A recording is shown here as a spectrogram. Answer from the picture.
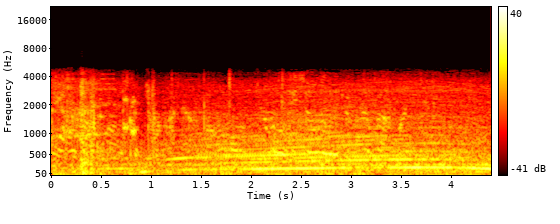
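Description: Car road and engine noise recorded from inside a moving car by a dashcam. A few light clicks come early, then a steady low engine hum with a slightly rising tone as the car picks up speed.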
